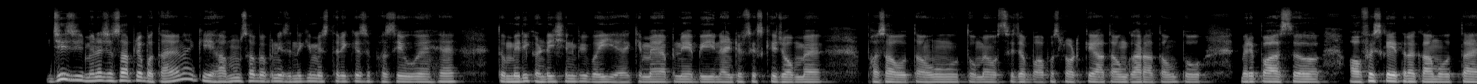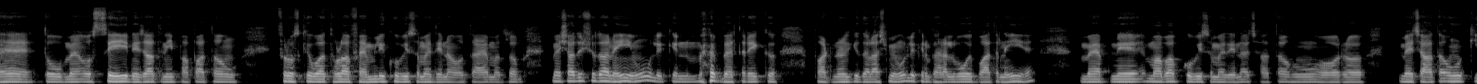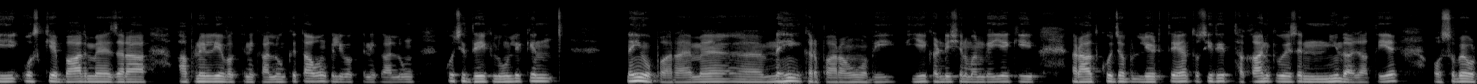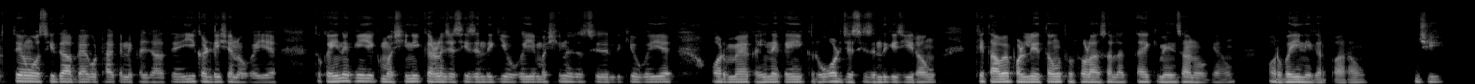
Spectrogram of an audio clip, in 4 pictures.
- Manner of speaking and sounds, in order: in English: "कंडीशन"; in English: "नाइन टू सिक्स"; in English: "जॉब"; in English: "ऑफ़िस"; in English: "फैमिली"; laughing while speaking: "मैं"; in English: "पार्टनर"; lip smack; in English: "कंडीशन"; in English: "कंडीशन"
- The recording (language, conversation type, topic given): Hindi, advice, रोज़ पढ़ने की आदत बनानी है पर समय निकालना मुश्किल होता है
